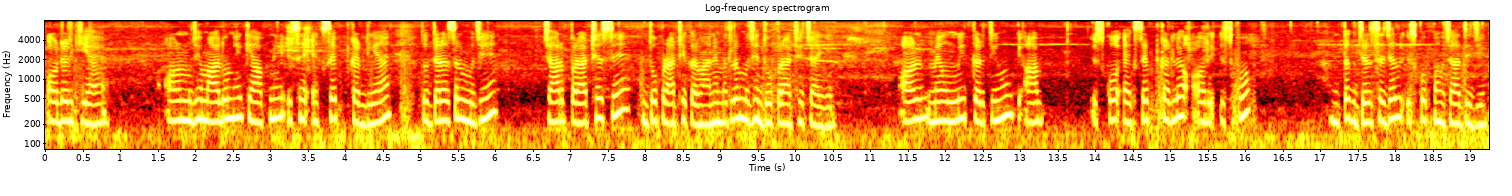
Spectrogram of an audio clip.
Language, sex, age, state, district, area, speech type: Urdu, female, 30-45, Uttar Pradesh, Aligarh, rural, spontaneous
